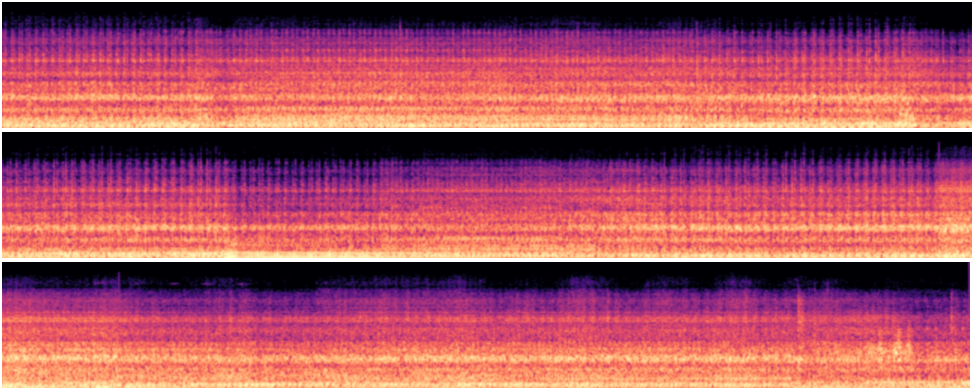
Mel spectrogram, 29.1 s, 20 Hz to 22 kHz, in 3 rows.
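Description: Aprilia Tuono V4R's V4 engine running, heard from on the bike while it is ridden at low speed. The engine note shifts in pitch a few times.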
